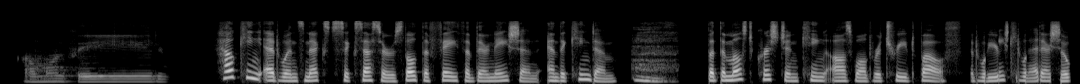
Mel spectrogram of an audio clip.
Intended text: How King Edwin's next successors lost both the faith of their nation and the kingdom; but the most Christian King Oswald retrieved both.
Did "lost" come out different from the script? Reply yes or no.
yes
